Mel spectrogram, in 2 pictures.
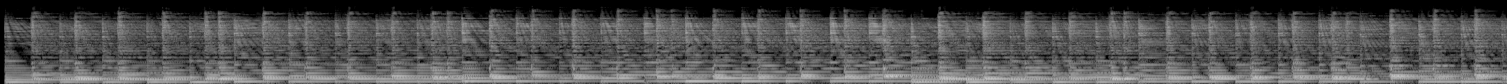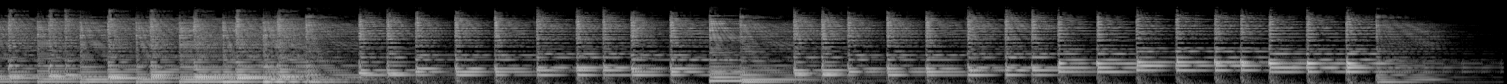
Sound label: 90s Piano, Roland SR-JV80-19 House Collection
